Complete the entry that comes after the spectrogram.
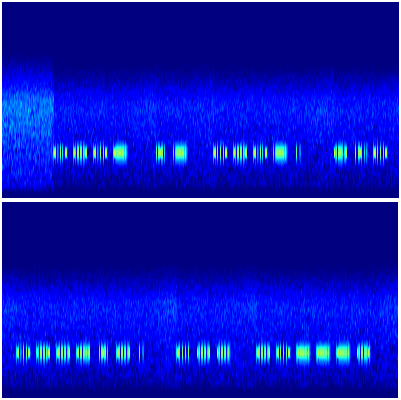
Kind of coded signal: Hellschreiber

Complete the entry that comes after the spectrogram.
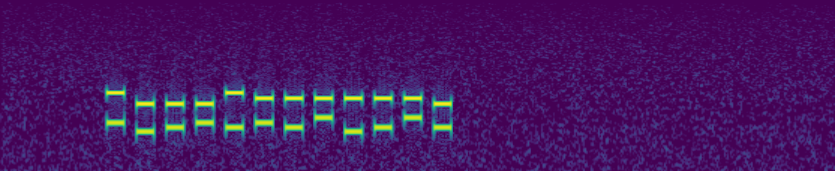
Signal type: DTMF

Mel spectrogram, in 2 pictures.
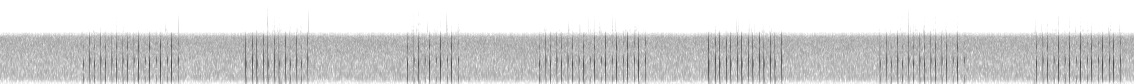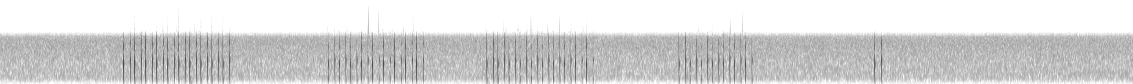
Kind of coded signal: pulse dialling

